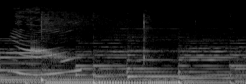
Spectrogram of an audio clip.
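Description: A cartoon cat's meow: one call, about a second in length, that dips in pitch and rises again, over background music.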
